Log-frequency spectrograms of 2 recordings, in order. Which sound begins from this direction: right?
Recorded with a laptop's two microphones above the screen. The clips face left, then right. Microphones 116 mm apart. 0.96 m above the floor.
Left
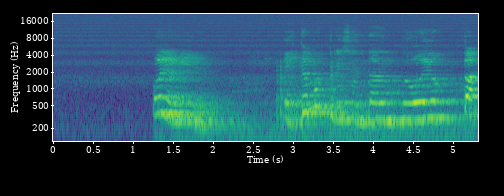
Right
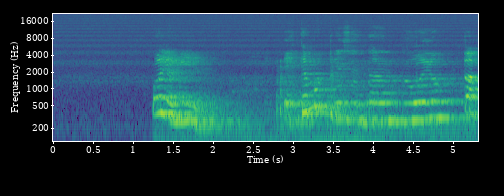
A child speaking, at 1.2 s.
